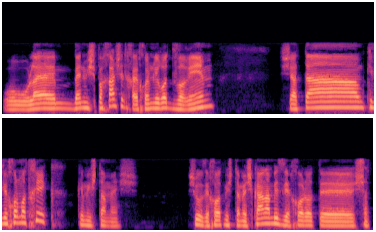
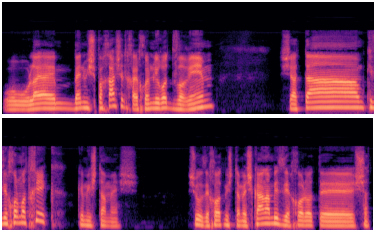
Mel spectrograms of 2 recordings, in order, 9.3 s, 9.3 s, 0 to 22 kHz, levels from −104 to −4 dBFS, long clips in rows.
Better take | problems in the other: second | garbled, watery; badly; nothing above 5.5 kHz; slightly in the second

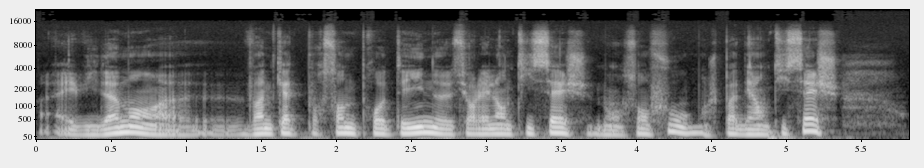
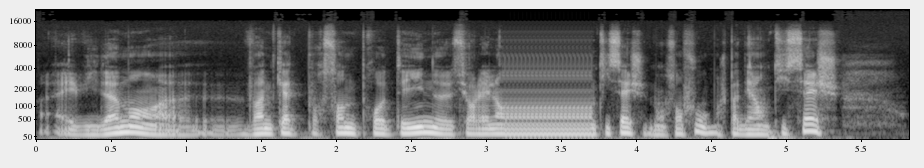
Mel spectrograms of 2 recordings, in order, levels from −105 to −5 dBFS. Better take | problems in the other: first | audio freezing; at 3 s for 0.5 s

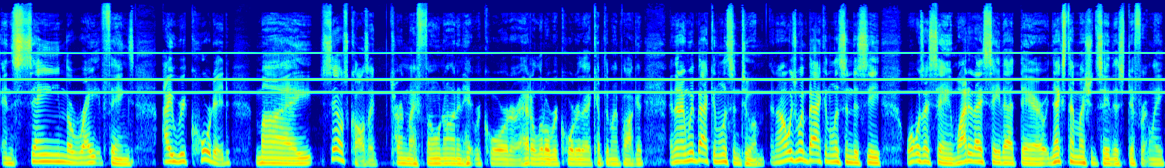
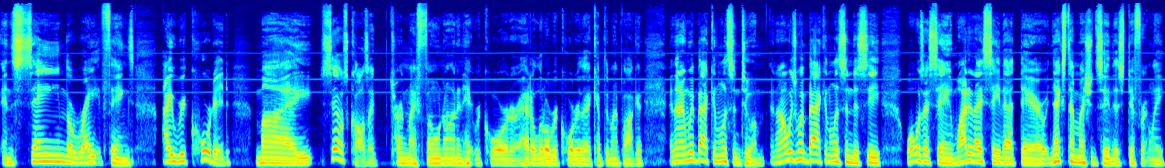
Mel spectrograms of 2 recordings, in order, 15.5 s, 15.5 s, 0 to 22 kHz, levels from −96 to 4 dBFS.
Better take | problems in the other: second | high-pitched whine; loud; throughout; 3 kHz, 9 dB below the speech; faint in the second

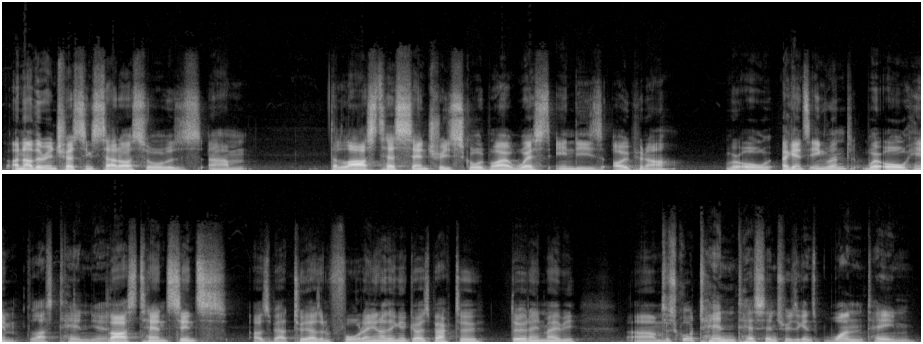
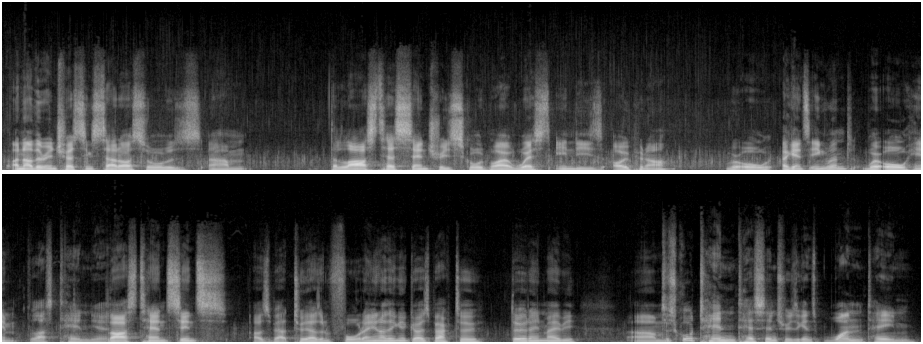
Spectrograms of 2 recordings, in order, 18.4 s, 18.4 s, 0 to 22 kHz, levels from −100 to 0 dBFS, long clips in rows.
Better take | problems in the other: first | household noises; faint; throughout; 25 dB below the speech

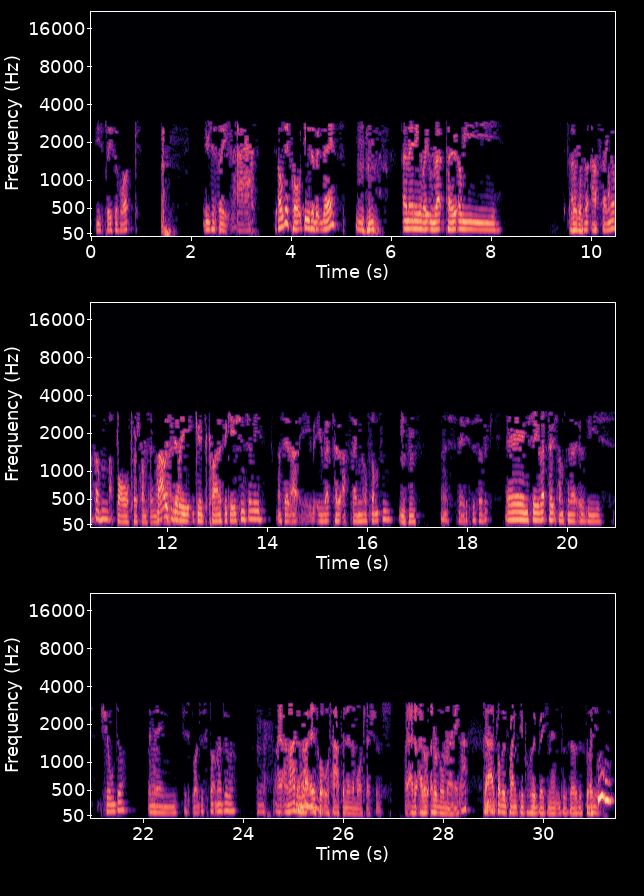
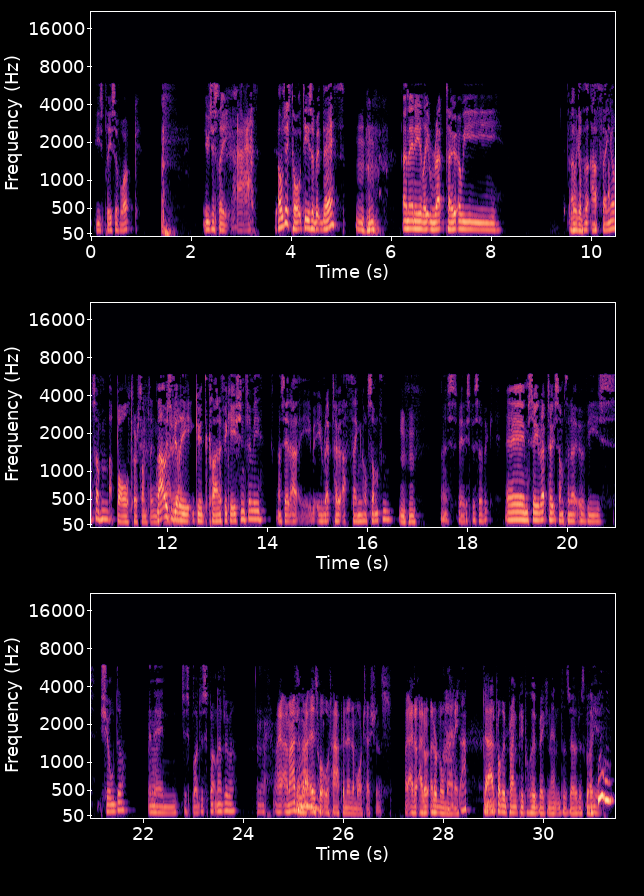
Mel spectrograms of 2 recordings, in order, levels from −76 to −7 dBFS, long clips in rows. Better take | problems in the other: second | garbled, watery; badly; nothing above 3 kHz; slightly in the second

